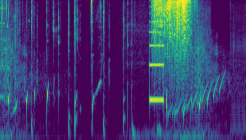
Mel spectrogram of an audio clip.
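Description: Cartoon-style outro sound effects: a rapid string of short rising bloops, then a brief whoosh with a short tone about a second and a half in, and a final run of rising bloops.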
